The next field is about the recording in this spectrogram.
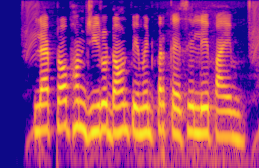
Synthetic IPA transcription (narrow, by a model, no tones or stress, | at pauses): lɛːp̚ʈɔːpɦɐmd͡ʑiːɾoɖaːʊnpeːmẽɳʈ̚pɐɾkɛːseleːpaːẽː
